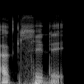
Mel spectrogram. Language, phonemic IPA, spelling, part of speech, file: French, /ak.se.de/, accéder, verb, Fr-accéder.ogg
- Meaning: 1. to reach (a place) 2. to obtain, to achieve, to reach (a goal) 3. to grant (permission) 4. to access (information)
